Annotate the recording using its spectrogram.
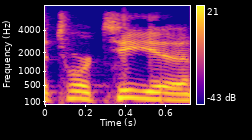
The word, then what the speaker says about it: tortilla: And to take away all of the good stuff, that would be the carbs and the tortilla and all of that. I got some Spanish speaking folks. Did I say that right? Tortilla? Yes? All right.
